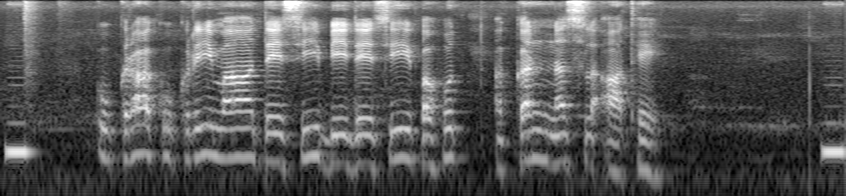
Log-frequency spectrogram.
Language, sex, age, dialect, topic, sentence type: Chhattisgarhi, male, 41-45, Central, agriculture, statement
